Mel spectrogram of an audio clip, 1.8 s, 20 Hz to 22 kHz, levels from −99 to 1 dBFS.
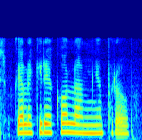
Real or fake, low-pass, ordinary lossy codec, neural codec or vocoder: real; 7.2 kHz; none; none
